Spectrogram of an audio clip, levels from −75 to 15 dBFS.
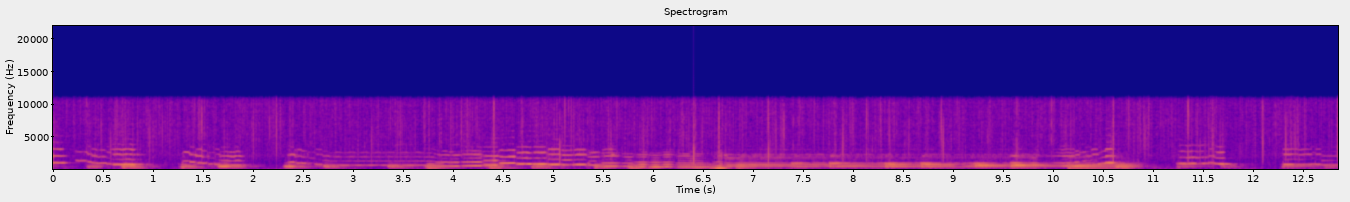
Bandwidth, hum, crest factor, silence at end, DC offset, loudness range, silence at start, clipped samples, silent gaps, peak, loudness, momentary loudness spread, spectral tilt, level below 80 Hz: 12 kHz; none; 22 dB; 0 s; under 0.1%; 4 LU; 0 s; under 0.1%; none; 0 dBFS; -22 LUFS; 10 LU; -1.5 dB/octave; -52 dBFS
